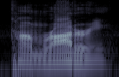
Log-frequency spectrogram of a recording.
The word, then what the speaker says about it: camaraderie: Camaraderie. You really don't pronounce that second A. We usually say camaraderie. Camaraderie.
